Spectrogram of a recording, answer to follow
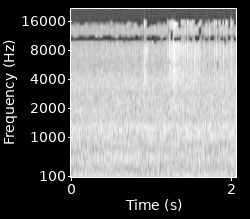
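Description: Steady low background rumble, with a few faint soft clicks about a second in.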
